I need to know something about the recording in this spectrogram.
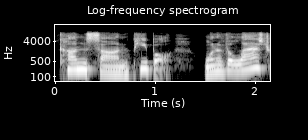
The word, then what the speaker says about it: Ju/'hoansi: He tracked the daily routines of Botswana's Dobe Ju/'hoansi, pronounced Kung San people, one of the last remaining groups living like our pre-agricultural ancestors.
